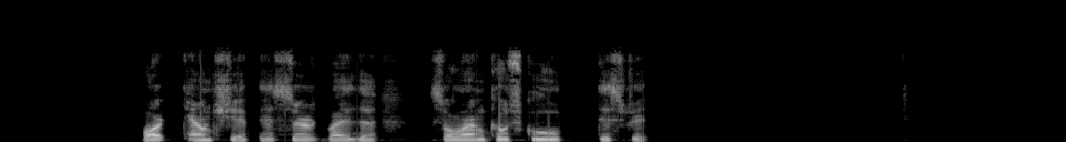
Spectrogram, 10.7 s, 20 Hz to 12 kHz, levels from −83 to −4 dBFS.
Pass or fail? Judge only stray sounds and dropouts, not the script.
pass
